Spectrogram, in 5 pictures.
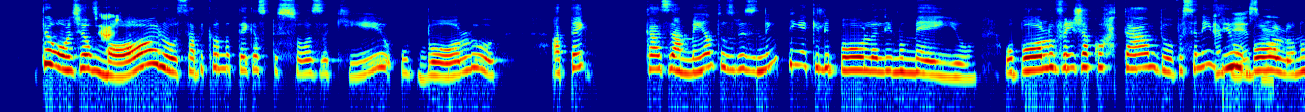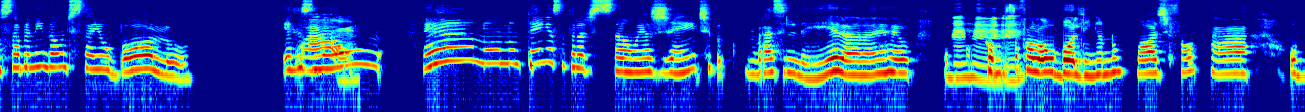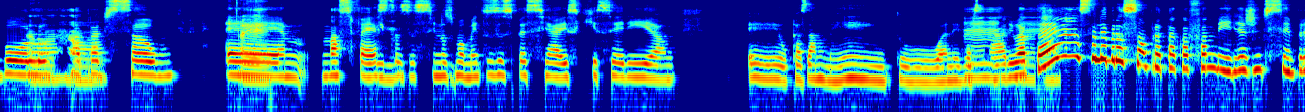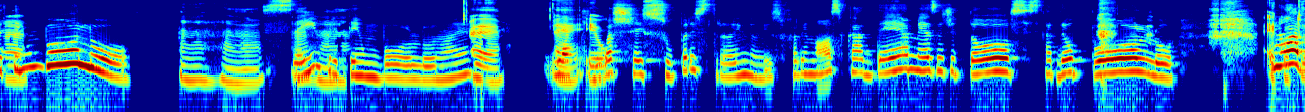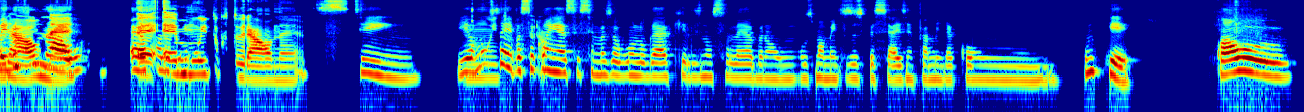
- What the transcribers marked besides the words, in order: tapping; laugh; unintelligible speech
- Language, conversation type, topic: Portuguese, unstructured, Como você gosta de celebrar momentos especiais com sua família?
